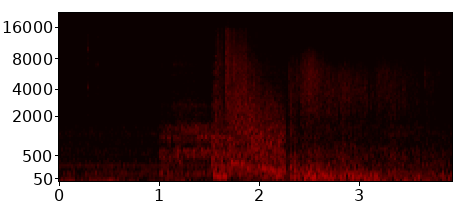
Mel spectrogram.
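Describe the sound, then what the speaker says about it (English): Gunfire and artillery-style booms from the wargame Campaign Series Middle East, Gebel Libni scenario, with an airstrike called in on a hilltop bunker: dense crackling shots that swell into a loud sustained blast, then a rumbling barrage with no talk. "Something shooting at us."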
